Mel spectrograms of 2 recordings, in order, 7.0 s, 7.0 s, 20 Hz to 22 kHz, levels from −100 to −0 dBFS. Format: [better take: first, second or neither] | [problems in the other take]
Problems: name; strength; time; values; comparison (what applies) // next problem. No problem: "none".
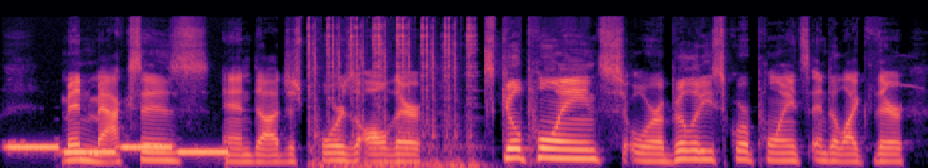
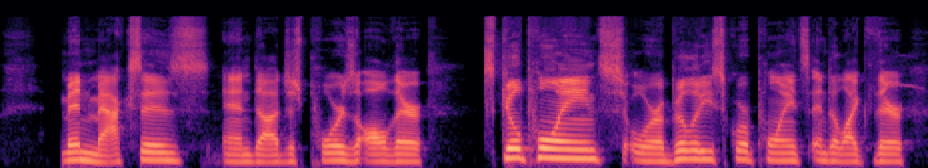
second | siren; loud; until 1.5 s; peak 2 dB above the speech // keyboard typing; noticeable; from 2.5 to 3.5 s; peak 8 dB below the speech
